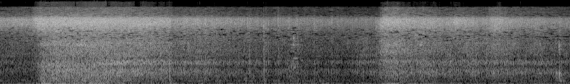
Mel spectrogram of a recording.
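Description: Water hits a hot pan while cooking sweet potato and gime greens with turmeric, setting off a loud, steady sizzling hiss that swells twice, sounding close and alone.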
